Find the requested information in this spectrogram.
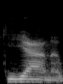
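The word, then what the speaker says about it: ज्ञान: in the category of Gana with a JN it's the only word in one of the very very few words in Sanskrit that you don't pronounce as it's written it's written Chana and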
